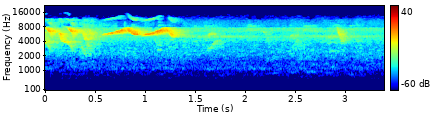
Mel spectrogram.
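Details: Palm tanager song phrase: a loud burst of sharp, squeaky, zigzagging high notes for just over a second, followed by near quiet with one faint distant note.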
